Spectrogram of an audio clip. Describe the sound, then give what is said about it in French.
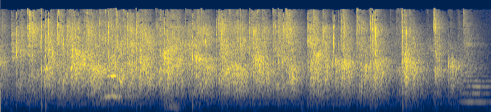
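A crowd applauds steadily for several seconds for the pianist who accompanied the evening, a dense, loud wash of many hands clapping, with a few faint voices and a brief tonal note near the end. “Je vous demande d'applaudir évidemment Philippe Prudhomme, pianiste prodige qui nous a accompagnés ce soir.”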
